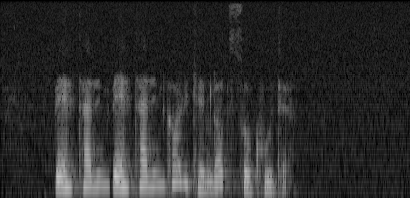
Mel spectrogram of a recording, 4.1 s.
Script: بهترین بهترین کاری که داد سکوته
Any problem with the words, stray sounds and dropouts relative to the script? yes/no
no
